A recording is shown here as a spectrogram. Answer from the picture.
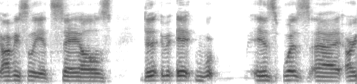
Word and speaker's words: Sailes: the name come from no it's just simply sale spelled with AI instead of just an A okay gotta you just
